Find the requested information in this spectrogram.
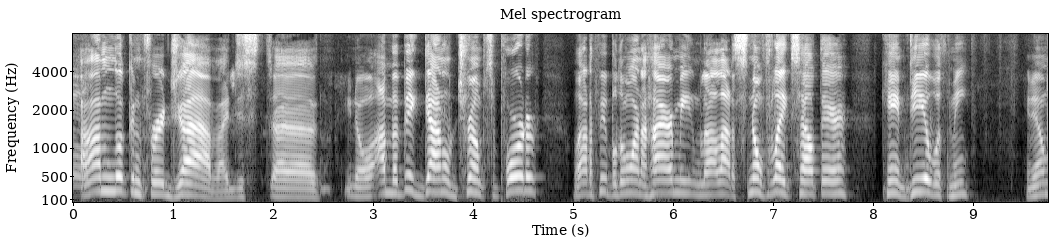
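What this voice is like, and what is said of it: Shaky put-on Southern accent. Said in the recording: “I've been working on my southern accent, but it's not good. I can't do a southern accent without kind of going in and out of it.”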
